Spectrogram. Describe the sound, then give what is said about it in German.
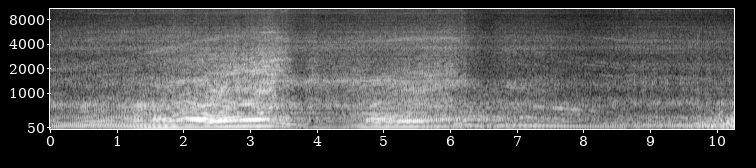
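A car drives past on an asphalt road at the El Cintillo recreation area, its engine revving and climbing in pitch as it accelerates, swelling twice before fading into a steady road rumble. No one speaks. “Und schon das erste Auto wieder.”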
